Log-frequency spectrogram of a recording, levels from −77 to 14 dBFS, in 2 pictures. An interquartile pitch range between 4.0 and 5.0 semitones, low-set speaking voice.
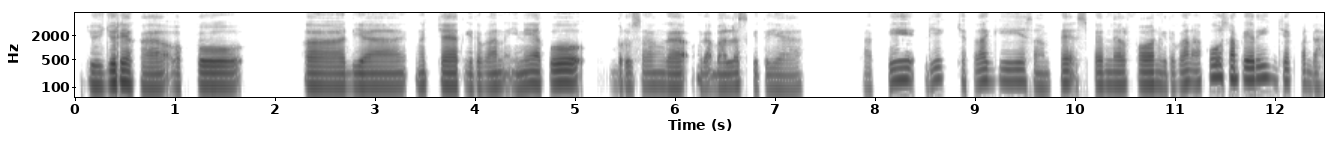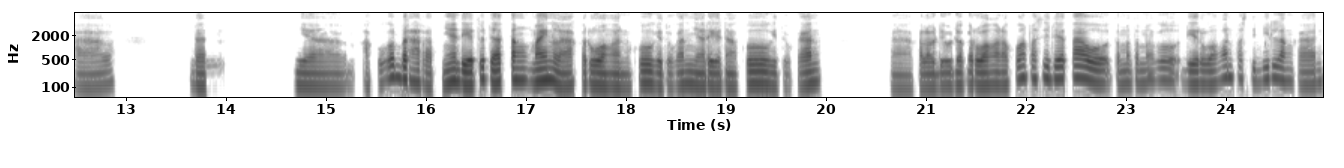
No: average, 3.3 semitones; low, 120 Hz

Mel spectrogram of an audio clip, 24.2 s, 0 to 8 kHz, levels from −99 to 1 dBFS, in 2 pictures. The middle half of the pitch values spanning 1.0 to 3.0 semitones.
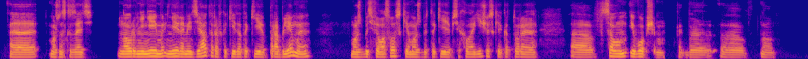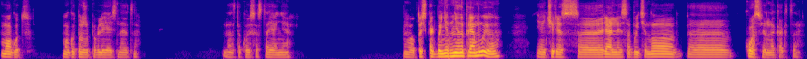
Yes: narrow, 2.5 semitones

